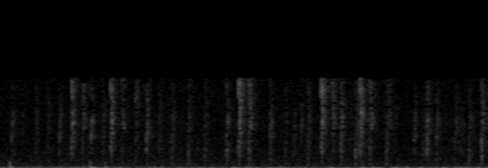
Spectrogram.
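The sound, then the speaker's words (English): Rapid, uneven computer keyboard clicks patter continuously as someone types a message, the soft tapping fairly quiet, with no voices over it. “Let me type in the message here.”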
